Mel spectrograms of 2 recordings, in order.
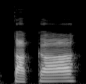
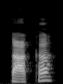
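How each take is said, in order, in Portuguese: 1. A vogal final é sustentada por cerca de duas vezes mais tempo. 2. A vogal final é curta. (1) "a vogal final é dita ser longa" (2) "a vogal final é dita ser curta"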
